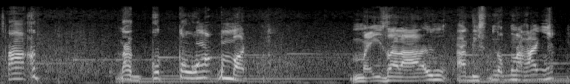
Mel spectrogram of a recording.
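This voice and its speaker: A man's voice: high-pitched, animated, slow pace, poor audio. A man acting an aggrieved older father, complaining and pleading plaintively in an Ilocano radio comedy-drama. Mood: aggrieved, grumbling. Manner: plaintive, grumbling. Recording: faint music under the dialogue. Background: faint background music.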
